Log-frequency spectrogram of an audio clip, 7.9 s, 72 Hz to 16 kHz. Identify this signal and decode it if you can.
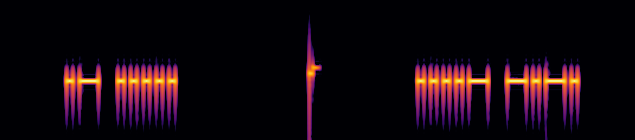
Morse code, heard as a keyed tone, about 15 wpm, 700 Hz. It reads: A 5 4 C
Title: Single-Letter Single-Number 15wpm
